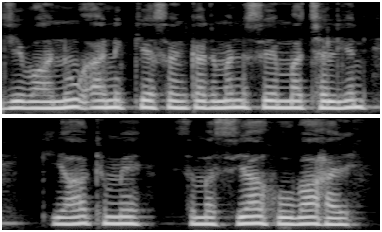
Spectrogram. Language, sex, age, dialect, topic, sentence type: Magahi, male, 18-24, Western, agriculture, statement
